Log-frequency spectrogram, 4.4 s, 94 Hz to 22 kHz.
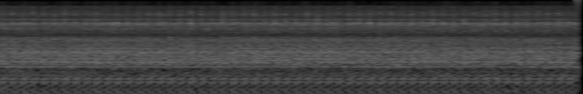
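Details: Case 446 garden tractor after maintenance, started at about 35°F: steady, even single-cylinder putter at low idle with no knocks or misses; engine runs smoothly and sounds healthy.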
